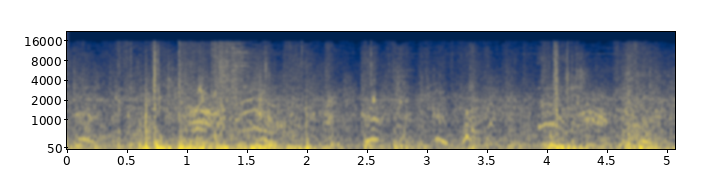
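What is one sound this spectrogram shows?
Punches and kicks land with heavy, sharp thuds.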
